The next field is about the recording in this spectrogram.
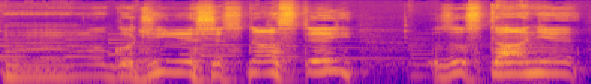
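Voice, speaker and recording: A man's voice: high voice, takes it slowly, creaky, sharp tone, soft background music, heavily acted. A man voicing a grumpy male fire chief who gives curt, impatient replies in an amateur cartoon dub. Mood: grumbling.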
